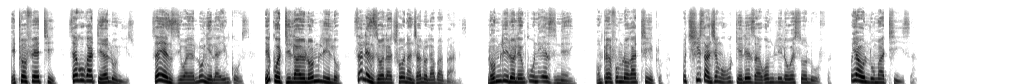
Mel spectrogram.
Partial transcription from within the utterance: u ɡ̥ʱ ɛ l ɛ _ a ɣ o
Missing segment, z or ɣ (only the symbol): z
